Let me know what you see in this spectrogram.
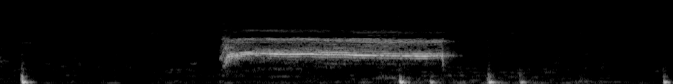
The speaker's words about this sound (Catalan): quan els lladres que roben i els crits de la gent demanant ajuda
